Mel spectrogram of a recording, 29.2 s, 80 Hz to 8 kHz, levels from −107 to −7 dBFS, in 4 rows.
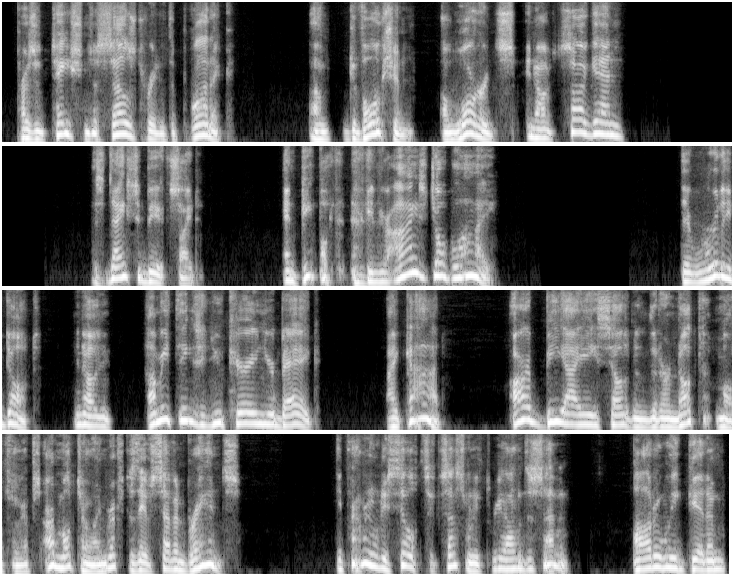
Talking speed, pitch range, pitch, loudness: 145 wpm, 120-195 Hz, 150 Hz, -15 LUFS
